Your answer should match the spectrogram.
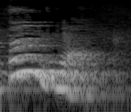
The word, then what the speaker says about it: pingouin: Quelles sont les lettres qui font le son 1 dans le mot pingouin? C'est I-N et 2 fois. Dans la première syllabe et dans la dernière syllabe. Dans la première syllabe, c'est le son 1. Dans la dernière syllabe, c'est le son ouin.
